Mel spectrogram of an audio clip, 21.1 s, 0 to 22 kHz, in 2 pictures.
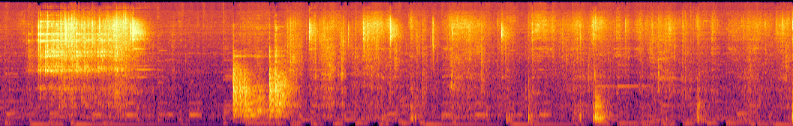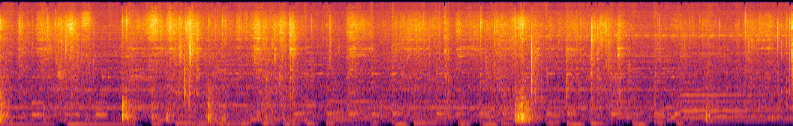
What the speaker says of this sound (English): next up we have 1 cup of chocolate chips that will fold in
